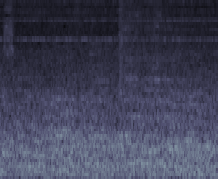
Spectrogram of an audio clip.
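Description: Steady, fairly loud background noise of a busy indoor shopping mall: the hum of crowds and foot traffic, with a short click about a second in.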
